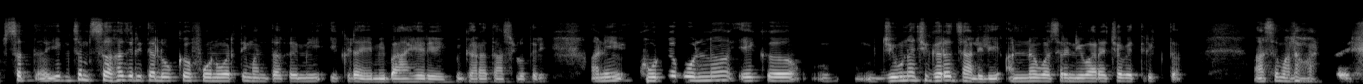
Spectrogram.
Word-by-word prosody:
सत 190 -1 -1
एकदम 190 +4 0
सहजरीत्या 195 -1 +2
लोकं 170 +1 0
फोनवरती 160 0 +2
म्हणतात, 150 -3 -2
की 150 - +3
मी 150 +1 -3
इकडं 150 - -1
आहे, 130 -2 +2
मी 135 0 +3
बाहेर 135 0 +1
आहे, 125 -1 0
मी - - -3
घरात 130 -1 -4
असलो 130 0 -5
तरी 150 - -5 0.5
आणि 165 +3 +1 0.2
खोटं 170 +3 +1
बोलणं 185 +2 +2 0.2
एक 170 0 -4
अ, - - +3
अ, 250 - +3
अ, - - -11 0.6
जीवनाची 185 +3 +3
गरज 175 0 +4
झालेली 135 -5 +1
आहे. 135 - +1
अन्न, 145 +1 0
वस्त्र, 150 +1 +2
निवार्‍याच्या 150 0 +2
व्यतिरिक्त 150 0 -2 0.9
असं - - -3
मला - - -1
वाटतंय. 450 -2 -4
165 Hz, 155 wpm, -23 LUFS, 145-185 Hz, 0.9 s, गरज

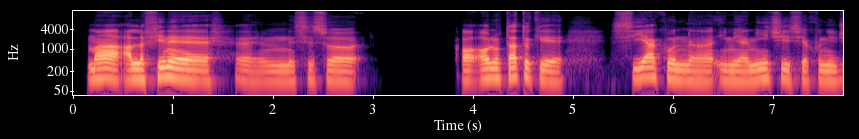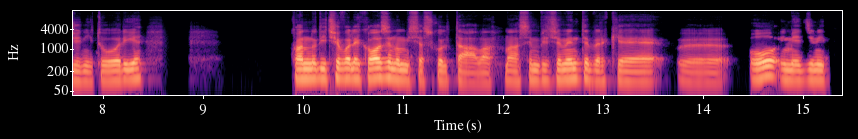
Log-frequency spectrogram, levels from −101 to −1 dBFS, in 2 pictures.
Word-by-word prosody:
Ma 125 0 +6
alla 120 +1 +4
fine, 120 -3 +5 0.2
ehm, 105 -1 -7
nel 105 0 -6
senso 110 +2 -8
ho 105 -1 -4 0.8
ho 115 +3 +3
notato 130 +2 +3
che, 105 -4 -2 0.5
sia 140 +2 +1
con 110 -5 -1
i 115 - -7
miei 110 -1 -1
amici, 120 +2 -2
sia 110 -1 -7
con 110 +1 -4
i 105 - -2
genitori 110 +3 -2 1.5
quando 125 0 +4
dicevo 125 +1 +1
le 125 0 +1
cose 130 +2 +5
non 120 -2 +2
mi 115 - -1
si 110 - -10
ascoltava, 95 -4 -5
ma 110 -2 -4
semplicemente 115 +2 -2
perché, 105 -2 -5
ehm, 95 -3 -9 0.2
o 140 +5 +4
i 120 - -4
miei 110 -1 -1
geni 115 -1 -3
115 Hz, 135 wpm, -22 LUFS, 105-125 Hz, 1.5 s, Ma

